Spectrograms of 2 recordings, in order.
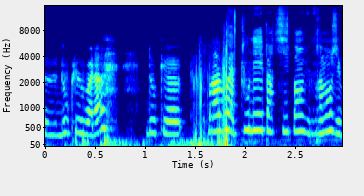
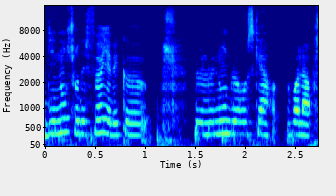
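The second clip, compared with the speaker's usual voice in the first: ordinary talk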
